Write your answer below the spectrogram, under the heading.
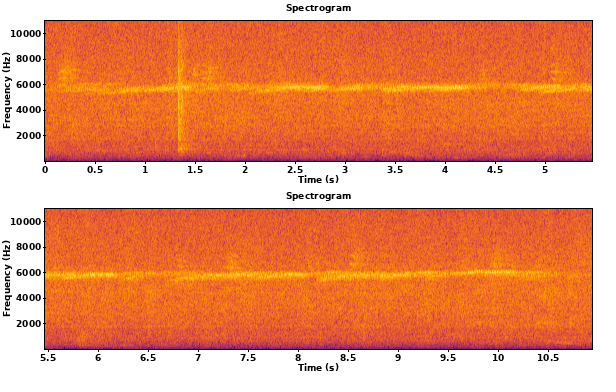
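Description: Steady high-pitched insect trill over background hiss, with one sharp click a little over a second in.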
